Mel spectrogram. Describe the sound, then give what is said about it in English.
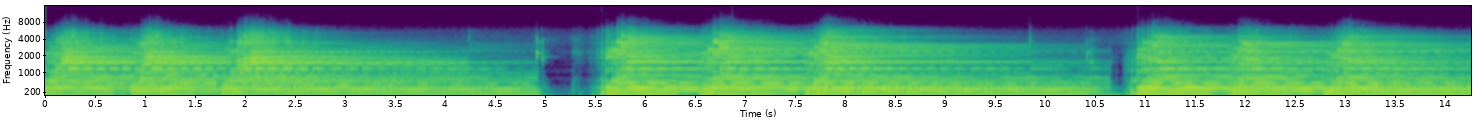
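Clean electric guitar on the bridge pickup, run through a Geneva amp sim directly into an audio interface, rings out in loud, sustained chords, played in three phrases separated by two brief pauses, with no talking. “So let's hit some clean tone. I'm running the Geneva amp sim directly into my interface, and here's the bridge pickup.”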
